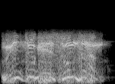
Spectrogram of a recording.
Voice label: voice message shot left, korean, crew tanks

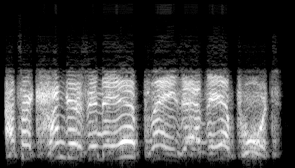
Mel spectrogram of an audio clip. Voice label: dialogs polish; War Thunder

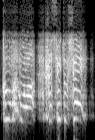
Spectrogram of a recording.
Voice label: aircraft damaged mood high, speech fr

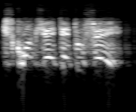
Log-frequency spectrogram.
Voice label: aircraft damaged mood med, speech fr; War Thunder

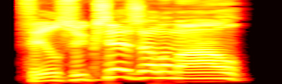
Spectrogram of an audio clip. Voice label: NL Speech Quick Commands Good Luck; World Of Warships

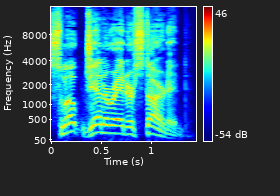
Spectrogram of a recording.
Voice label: Speech Consumable Smoke Start, EN; World Of Warships

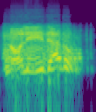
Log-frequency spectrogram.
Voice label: bomb failure, mood low, speech; War Thunder

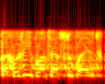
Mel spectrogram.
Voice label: dialogs russian; War Thunder

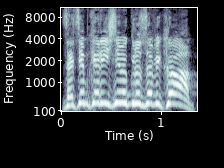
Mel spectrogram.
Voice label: order cover truck brown, ru

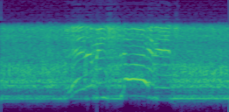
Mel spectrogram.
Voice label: eng enemy detected mood med, speech eng

